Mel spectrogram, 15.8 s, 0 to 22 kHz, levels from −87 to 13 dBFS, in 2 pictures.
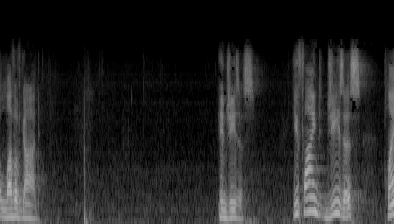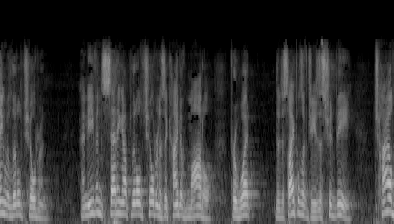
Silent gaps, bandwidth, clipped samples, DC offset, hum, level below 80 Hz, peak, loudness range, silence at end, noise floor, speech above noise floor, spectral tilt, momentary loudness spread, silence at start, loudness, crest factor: none; 11 kHz; under 0.1%; under 0.1%; none; -50 dBFS; -4 dBFS; 10 LU; 0 s; -60 dBFS; 38 dB; -4.5 dB/octave; 14 LU; 0 s; -23 LUFS; 20 dB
